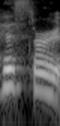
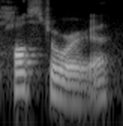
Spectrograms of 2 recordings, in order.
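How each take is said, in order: First: The first vowel sounds like 'i' in 'his'. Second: The first vowel sounds like 'o' in 'host'. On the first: The speaker calls it wrong. "I keep wanting to say Historia, but it's not Historia" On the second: The speaker calls it right. "It's Hostoria"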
